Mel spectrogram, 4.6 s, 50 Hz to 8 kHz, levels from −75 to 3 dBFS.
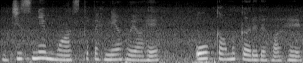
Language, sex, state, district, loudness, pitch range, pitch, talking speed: Punjabi, female, Punjab, Kapurthala, -18 LUFS, 205-255 Hz, 220 Hz, 130 wpm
